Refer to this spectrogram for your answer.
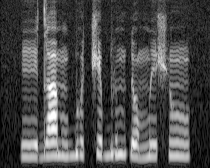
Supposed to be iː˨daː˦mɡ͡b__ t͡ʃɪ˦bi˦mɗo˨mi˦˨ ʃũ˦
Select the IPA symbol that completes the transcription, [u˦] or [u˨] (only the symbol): u˦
